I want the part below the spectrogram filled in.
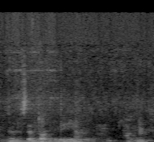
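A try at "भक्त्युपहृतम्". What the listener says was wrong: Not bhakti. There should be no E sound there. In that quarter, there is no E at all. Tadaham bhaktyupahitam. Again, if you add the E, you add an extra syllable. Tadaham bhakti upahritam. 9 syllables. You've got too many. We need 8. Tadaham bhaktyupahritam. 8.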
